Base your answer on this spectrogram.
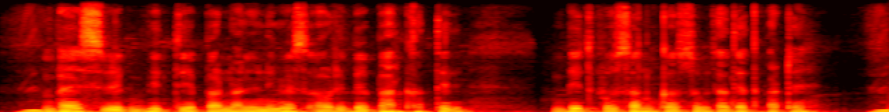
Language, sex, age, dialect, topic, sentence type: Bhojpuri, female, 18-24, Northern, banking, statement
